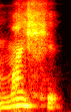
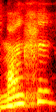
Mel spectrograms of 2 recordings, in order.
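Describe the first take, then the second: First: The ch is a strong, aspirated sound. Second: The ch is a soft, light sound. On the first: The speaker calls it right. "Es como más fuerte, más aspirado" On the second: The speaker calls it wrong. "no dices manje"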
